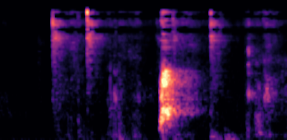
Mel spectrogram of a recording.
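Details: Four-month-old pug puppy at play: one loud, abrupt bark in the middle, surrounded by quieter yips, snuffles and light knocking sounds.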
